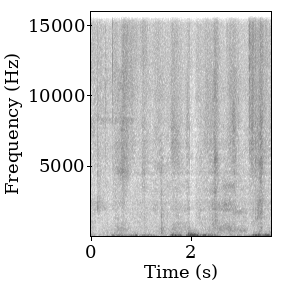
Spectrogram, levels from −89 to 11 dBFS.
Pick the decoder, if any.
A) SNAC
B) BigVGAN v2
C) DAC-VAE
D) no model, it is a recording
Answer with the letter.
C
